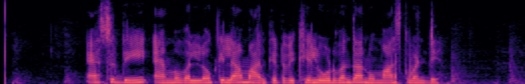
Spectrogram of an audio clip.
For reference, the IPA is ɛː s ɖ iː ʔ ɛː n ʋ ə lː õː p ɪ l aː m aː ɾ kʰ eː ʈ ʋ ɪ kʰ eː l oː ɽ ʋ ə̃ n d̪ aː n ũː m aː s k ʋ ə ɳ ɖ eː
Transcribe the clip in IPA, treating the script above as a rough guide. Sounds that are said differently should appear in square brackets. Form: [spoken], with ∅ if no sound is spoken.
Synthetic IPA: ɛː s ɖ iː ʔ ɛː [m] ʋ ə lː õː [k] ɪ l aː m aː ɾ [k] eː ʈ ʋ ɪ kʰ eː l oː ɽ ʋ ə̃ n d̪ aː n ũː m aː s k ʋ ə ɳ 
